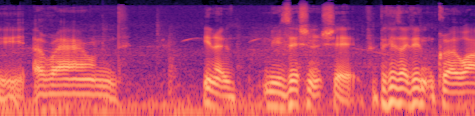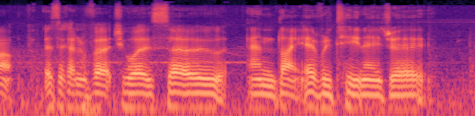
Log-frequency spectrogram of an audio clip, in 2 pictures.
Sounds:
speech

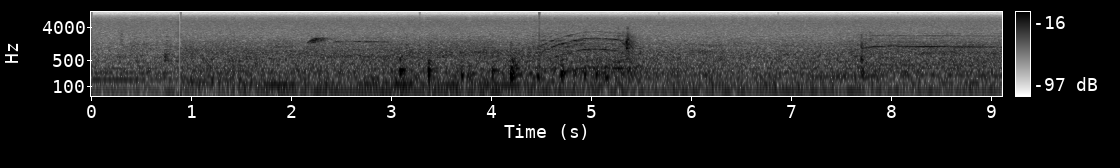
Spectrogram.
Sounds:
sliding door

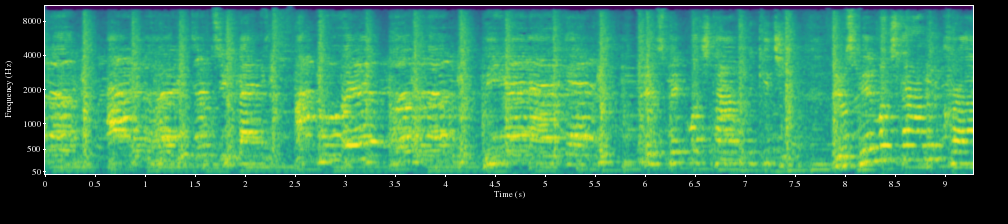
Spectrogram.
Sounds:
music

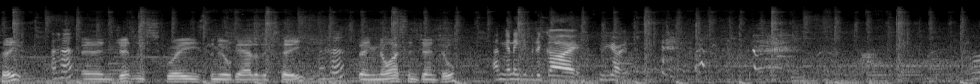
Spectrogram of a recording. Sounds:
speech
music

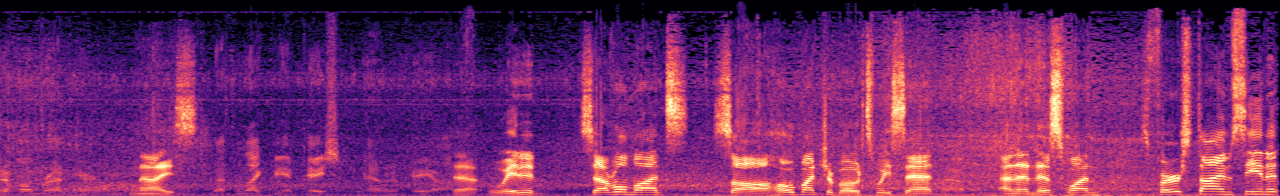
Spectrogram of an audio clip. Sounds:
speech
vehicle

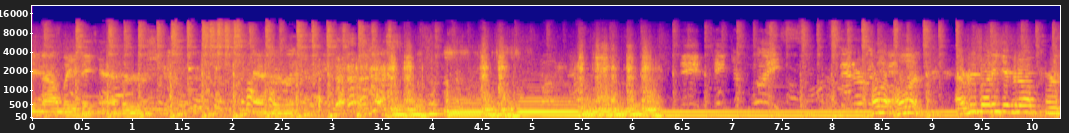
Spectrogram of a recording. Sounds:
speech
music

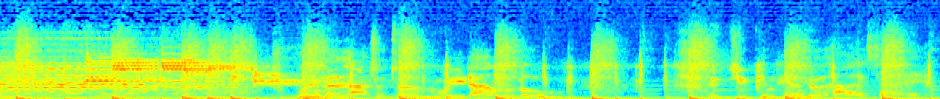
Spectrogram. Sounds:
music

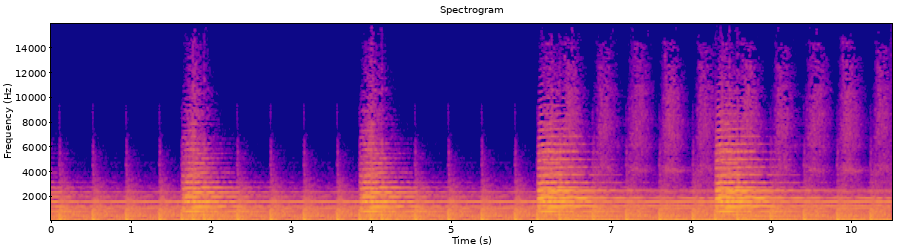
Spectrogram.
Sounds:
timpani

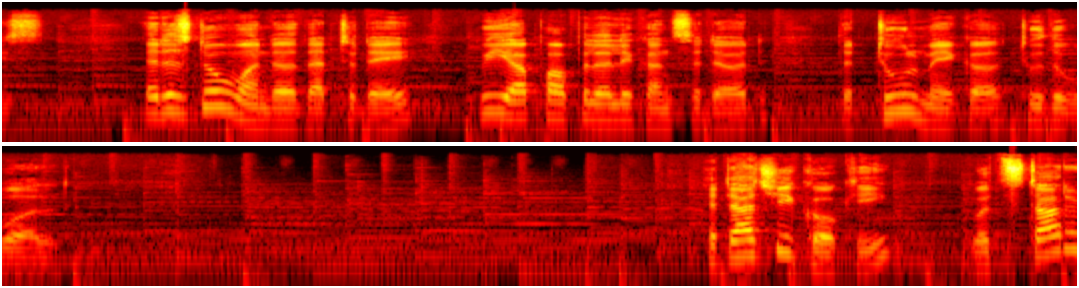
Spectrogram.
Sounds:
speech
music

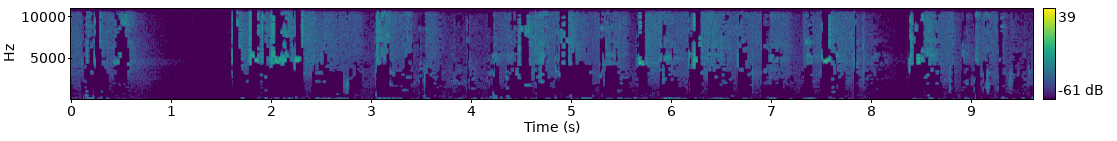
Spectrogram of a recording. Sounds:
speech

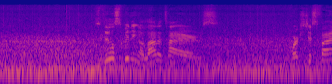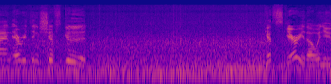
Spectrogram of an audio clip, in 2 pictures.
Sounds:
speech

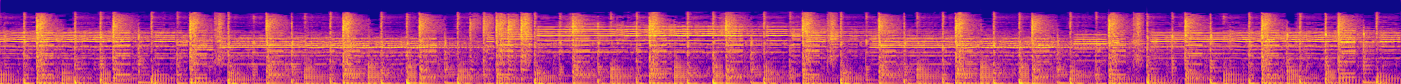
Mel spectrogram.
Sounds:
video game music
music

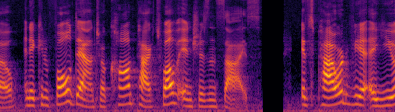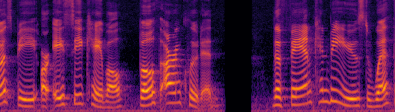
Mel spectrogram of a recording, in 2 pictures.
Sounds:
speech

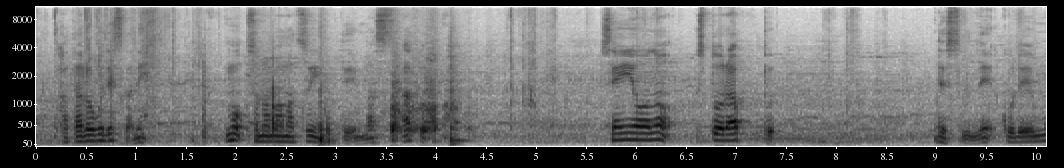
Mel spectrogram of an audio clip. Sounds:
speech

